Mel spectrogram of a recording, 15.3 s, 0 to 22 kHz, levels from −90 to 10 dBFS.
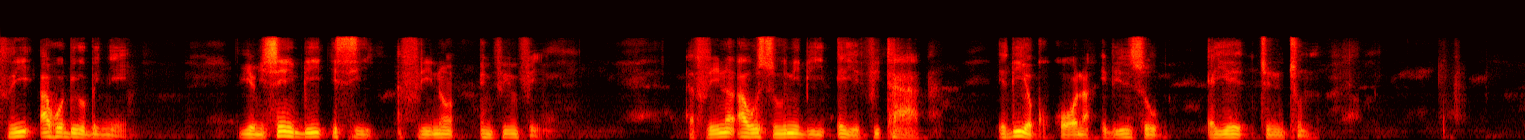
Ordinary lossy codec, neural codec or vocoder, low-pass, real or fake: AAC, 48 kbps; codec, 16 kHz, 0.8 kbps, ZipCodec; 7.2 kHz; fake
